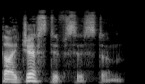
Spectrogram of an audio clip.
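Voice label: "digestive system", en, British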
